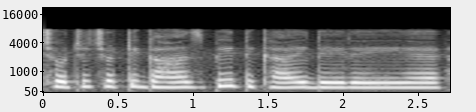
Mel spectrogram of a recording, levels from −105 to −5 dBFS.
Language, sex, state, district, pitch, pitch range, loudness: Hindi, female, Jharkhand, Palamu, 240 Hz, 230-270 Hz, -14 LUFS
